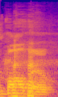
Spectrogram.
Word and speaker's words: Volvo: Yeah, a Volvo. That's how it's pronounced. Yeah. It is. Go live in Sweden for 3 months. It's Volvo. Yeah.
